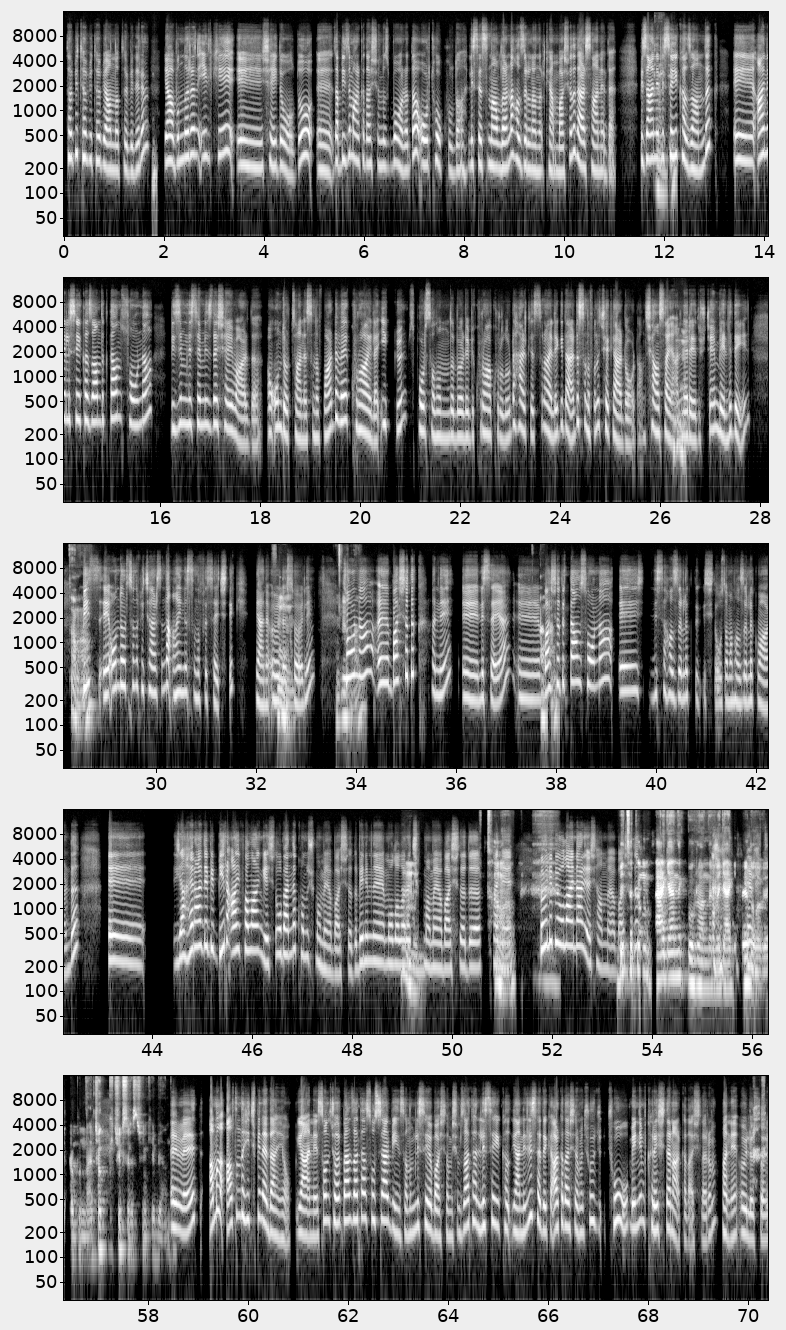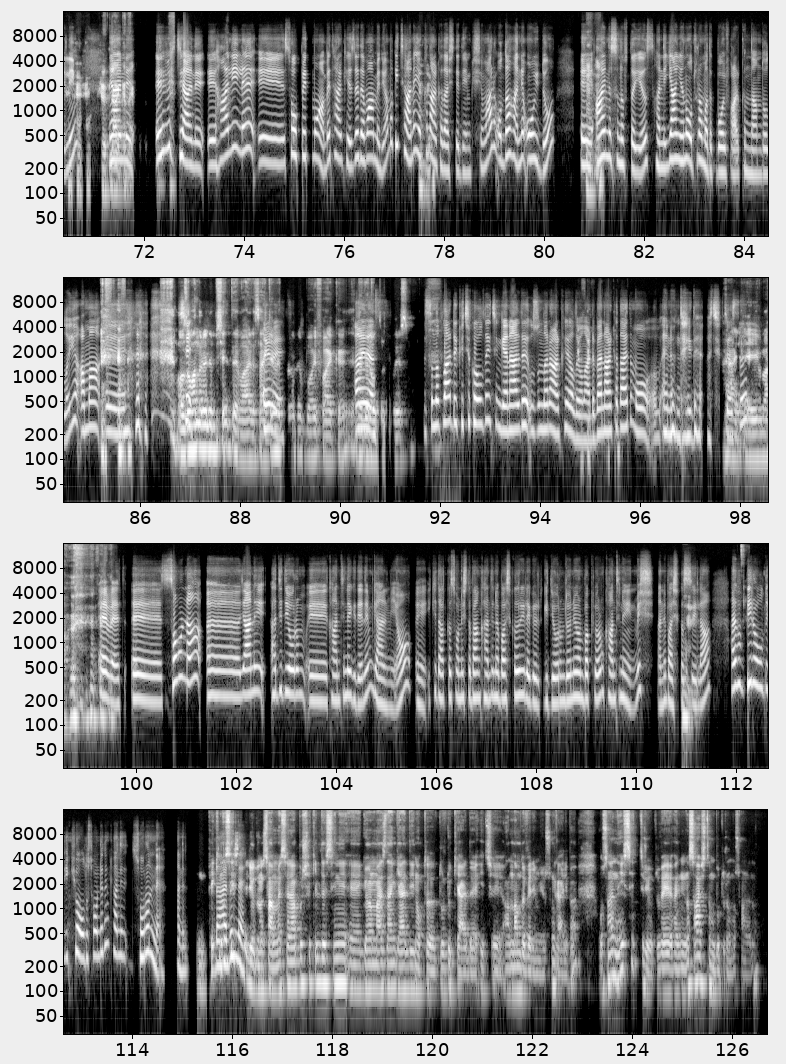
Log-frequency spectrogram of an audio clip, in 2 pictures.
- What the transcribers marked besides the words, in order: other background noise; tapping; laughing while speaking: "tamam"; chuckle; chuckle; unintelligible speech; chuckle; unintelligible speech; laughing while speaking: "en öndeydi açıkçası"; chuckle; other noise
- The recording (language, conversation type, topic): Turkish, podcast, Pişman olduğun bir karardan nasıl ders çıkardın?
